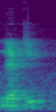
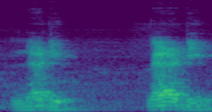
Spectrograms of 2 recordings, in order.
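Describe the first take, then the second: First: Said in the usual way. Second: "নেটিভ" said low, as "nediv"; t softened to d. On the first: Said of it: "রং ওয়ার্ডস হলো নেটিভ". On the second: Shown as a demonstration. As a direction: turn the t of "নেটিভ" into a d. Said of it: "টি এর উচ্চারণটা হয়ে যাবে ড". ("নেটিভ"-এর ট-কে ড করে "নেডিভ")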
